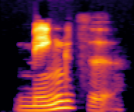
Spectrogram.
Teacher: mingzhu is pronounced with the mid rising tone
